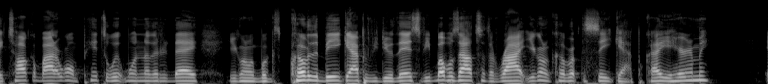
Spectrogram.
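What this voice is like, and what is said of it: Put-on Southern country accent. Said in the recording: “the country accent ... That accent's like, hey, Waffle House”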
